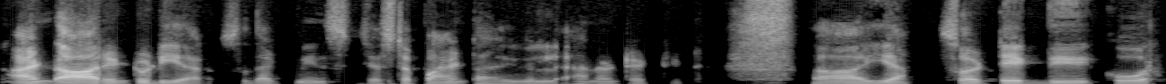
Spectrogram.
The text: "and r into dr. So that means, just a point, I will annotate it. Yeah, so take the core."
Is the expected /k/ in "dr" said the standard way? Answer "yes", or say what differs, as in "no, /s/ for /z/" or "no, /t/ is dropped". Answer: no, /k/ is dropped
